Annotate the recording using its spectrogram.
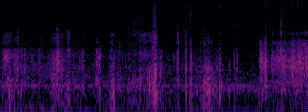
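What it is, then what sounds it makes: Plastic gel bead eye mask. A panda gel bead eye mask with a clear plastic shell and gel beads lies flat on a wooden table while long nails scratch quickly over its surface. Soft, crackling plastic scrapes come in short bursts with brief sharper ticks, ending in a denser run of bright scratching.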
